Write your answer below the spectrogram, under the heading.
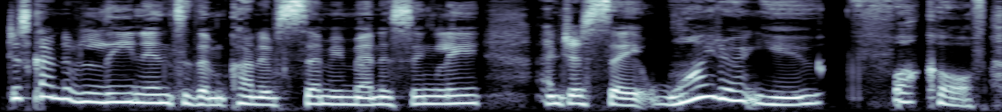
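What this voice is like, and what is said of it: British accent. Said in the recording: “I have a British accent, which is pleasing to many American ears ... a charming British accent”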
